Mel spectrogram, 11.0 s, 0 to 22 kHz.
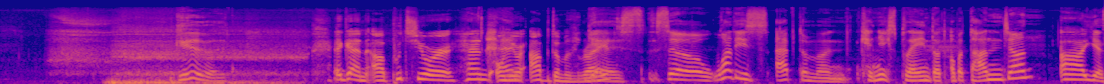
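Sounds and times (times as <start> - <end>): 
deep inhale during an abdominal breathing exercise: 0.4 - 3.4
speech: 1.8 - 2.4, 3.3 - 11.0.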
